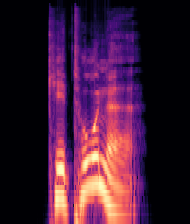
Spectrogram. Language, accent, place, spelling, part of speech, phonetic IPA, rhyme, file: German, Germany, Berlin, Ketone, noun, [keˈtoːnə], -oːnə, De-Ketone.ogg
- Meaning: nominative/accusative/genitive plural of Keton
